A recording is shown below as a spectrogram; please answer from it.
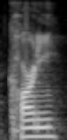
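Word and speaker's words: Kearney: you talk about that Carney even though it's spelled Kerney it's spelled Carney like the circus Carney I don't know if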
